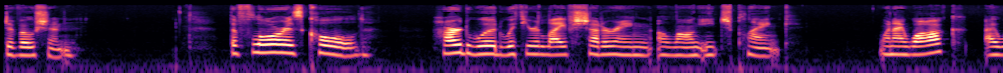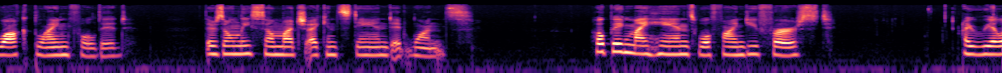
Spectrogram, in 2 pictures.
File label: poem; weekend america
